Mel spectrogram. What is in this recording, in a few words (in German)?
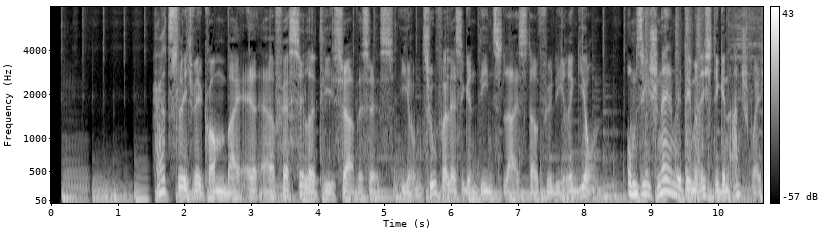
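Gebäudereinigung IVR; ansage reinigungsdienst gebaeudereinigung facility service management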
